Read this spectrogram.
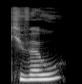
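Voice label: "tu vas ou", French, female; flashcards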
